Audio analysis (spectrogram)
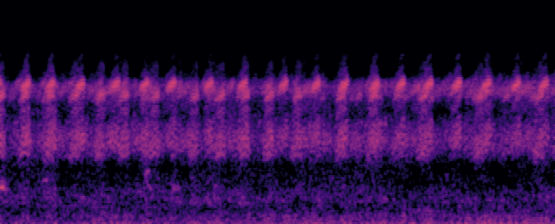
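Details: Frogs in chorus on a hot summer night, Korea: dense overlapping croaking with bright pulsed notes repeating about three times a second, steady and unbroken throughout.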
